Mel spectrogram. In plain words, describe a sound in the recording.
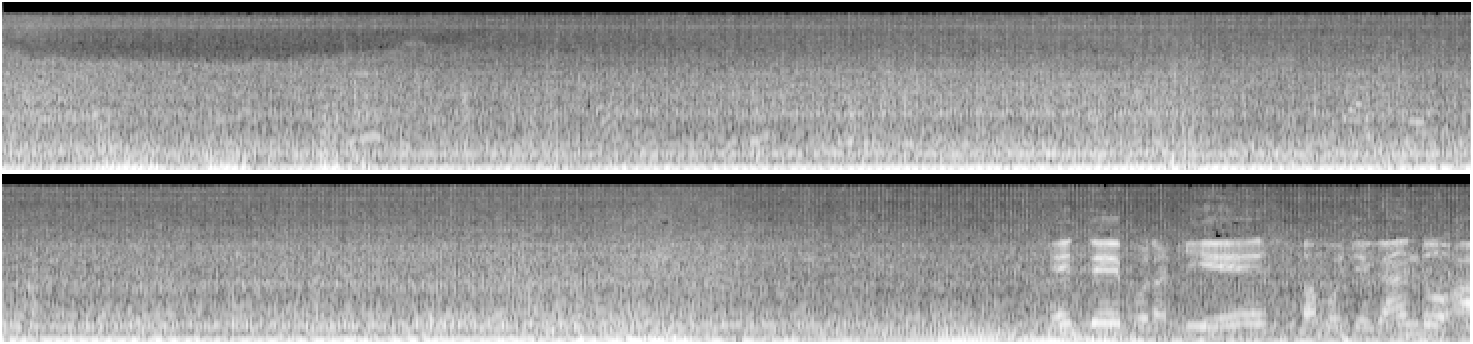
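Wind roars and buffets from the open back of a moving pickup.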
